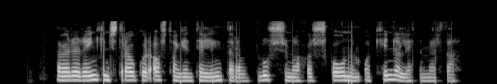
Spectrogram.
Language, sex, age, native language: Icelandic, female, 30-39, Icelandic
